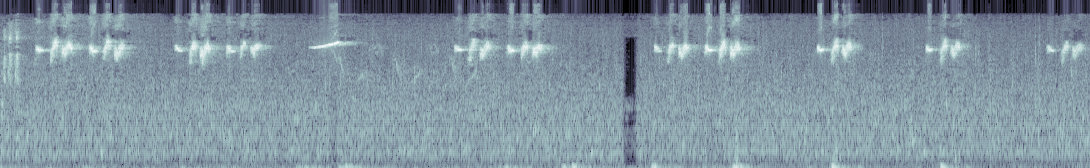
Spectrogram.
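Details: Yellow-rumped flowerpecker, a Kalimantan endemic, singing for pet-bird song training: clusters of piercing high twittered notes repeated in short bursts, one thin sliding whistle, a brief dropout midway, low hiss throughout.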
